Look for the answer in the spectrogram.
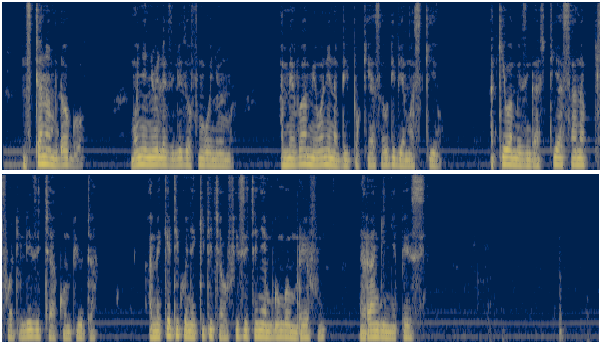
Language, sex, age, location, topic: Swahili, male, 25-35, Nairobi, education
